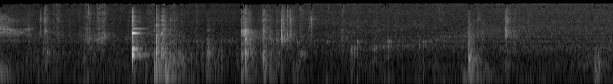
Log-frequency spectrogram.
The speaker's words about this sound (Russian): Я, я не умею наливать шампанское. Зато умею открывать, смотрите. Но ну, с третьего-то раз должно получиться.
